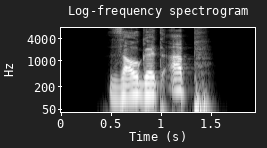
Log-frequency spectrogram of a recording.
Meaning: second-person plural subjunctive I of absaugen
- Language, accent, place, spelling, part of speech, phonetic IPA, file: German, Germany, Berlin, sauget ab, verb, [ˌzaʊ̯ɡət ˈap], De-sauget ab.ogg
